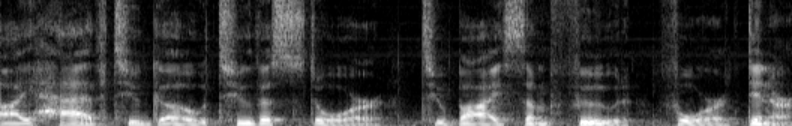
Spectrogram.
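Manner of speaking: very slow, each syllable given equal weight. Reading a natural English sentence aloud, slow, even syllable-by-syllable. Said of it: "I said each syllable carefully with the same emphasis and the same amount of time. I said every word slowly".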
